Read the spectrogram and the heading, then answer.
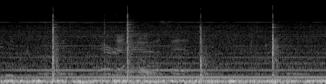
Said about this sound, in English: The molds are of sculptures that the kids created with found objects. Once the aluminum is poured and cooled, the young artists get to break the molds apart with hammers.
